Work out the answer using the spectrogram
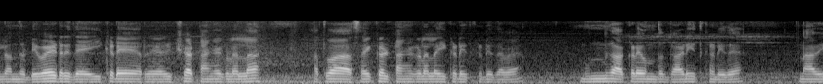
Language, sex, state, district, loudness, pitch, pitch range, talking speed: Kannada, male, Karnataka, Shimoga, -19 LUFS, 125 Hz, 120-130 Hz, 160 wpm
